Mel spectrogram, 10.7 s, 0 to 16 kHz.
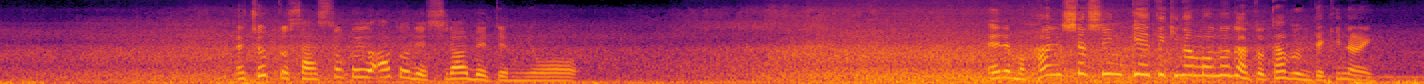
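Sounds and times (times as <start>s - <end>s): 
ocean waves breaking on shore: 0.0s - 10.6s
speech: 1.8s - 4.4s, 7.4s - 10.4s.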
